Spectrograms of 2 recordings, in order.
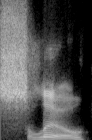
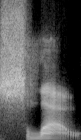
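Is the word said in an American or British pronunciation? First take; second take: American; British. First: The word is said with an American pronunciation. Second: The word is said with a British pronunciation. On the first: "the American pronunciation is slough" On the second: "the British pronunciation is slough"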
